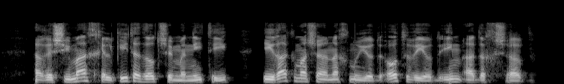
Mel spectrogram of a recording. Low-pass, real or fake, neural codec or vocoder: 7.2 kHz; real; none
